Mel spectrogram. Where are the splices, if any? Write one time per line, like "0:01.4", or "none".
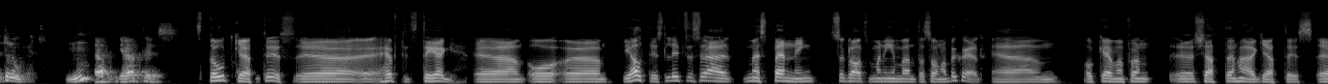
0:06.1
0:07.4
0:09.9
